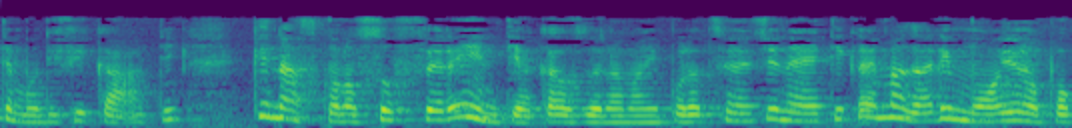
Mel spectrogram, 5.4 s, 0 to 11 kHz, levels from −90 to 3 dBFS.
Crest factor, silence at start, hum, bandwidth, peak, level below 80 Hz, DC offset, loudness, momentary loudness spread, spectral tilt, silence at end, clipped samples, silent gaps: 16 dB; 0 s; none; 7 kHz; -2 dBFS; -56 dBFS; under 0.1%; -19 LUFS; 7 LU; -4.5 dB/octave; 0 s; under 0.1%; none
